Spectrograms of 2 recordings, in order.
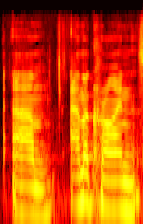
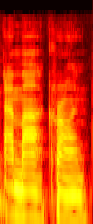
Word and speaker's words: Amacrine: Amacrine cell. – Amocrine. – Amacrine. – Amacrine. Spell it for me. – See, I would have thought A-M-A-C-R-I-N-E.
